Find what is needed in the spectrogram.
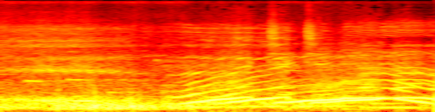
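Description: Two drawn-out, moo-like calls: a short rising one about a second in, then a longer one that climbs and falls away near the end.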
